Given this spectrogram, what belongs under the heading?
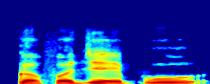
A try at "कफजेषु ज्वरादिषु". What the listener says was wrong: पुणे दिशु है, आप विभक्ति पढ़े ना, कफ जेशु ज्वरा दिशु। पू बोल रहे हैं, शु बोलिए आप, कफ जेशु।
